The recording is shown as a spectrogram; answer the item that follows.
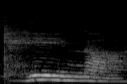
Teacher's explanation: there's also that little bit of aspiration that little bit of breath leanness there so k na so there's a dot under the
